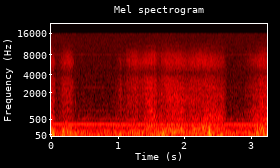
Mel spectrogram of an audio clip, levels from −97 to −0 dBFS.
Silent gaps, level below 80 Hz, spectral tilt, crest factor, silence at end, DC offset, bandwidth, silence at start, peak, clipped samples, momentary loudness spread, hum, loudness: none; -56 dBFS; -4 dB/octave; 22 dB; 0 s; under 0.1%; 16 kHz; 0 s; -30 dBFS; under 0.1%; 9 LU; none; -53 LUFS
